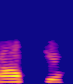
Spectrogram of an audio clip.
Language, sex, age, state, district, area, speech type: Bengali, female, 45-60, West Bengal, Uttar Dinajpur, urban, conversation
